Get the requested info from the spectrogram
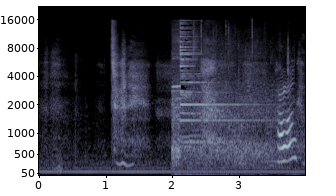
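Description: A bell-like chime rings out about halfway through, several steady tones held for over a second and slowly fading: a timer signal marking the end of a workout round. Before it comes a short breathy exhalation.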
